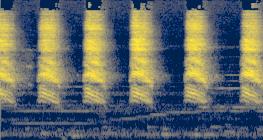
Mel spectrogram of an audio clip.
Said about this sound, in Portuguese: A gralha deu um passo à frente e gritou: Agora eu! E abrindo a bicana, matraqueou uma grita de romper os ouvidos aos próprios surdos.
